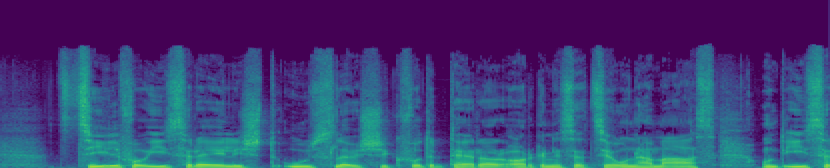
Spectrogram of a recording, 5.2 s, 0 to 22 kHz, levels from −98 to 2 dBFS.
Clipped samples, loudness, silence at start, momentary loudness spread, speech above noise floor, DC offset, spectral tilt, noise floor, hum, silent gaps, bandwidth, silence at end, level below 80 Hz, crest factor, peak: under 0.1%; -20 LUFS; 0 s; 7 LU; 21 dB; under 0.1%; -5.5 dB/octave; -41 dBFS; none; none; 16.5 kHz; 0 s; -58 dBFS; 16 dB; -4 dBFS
